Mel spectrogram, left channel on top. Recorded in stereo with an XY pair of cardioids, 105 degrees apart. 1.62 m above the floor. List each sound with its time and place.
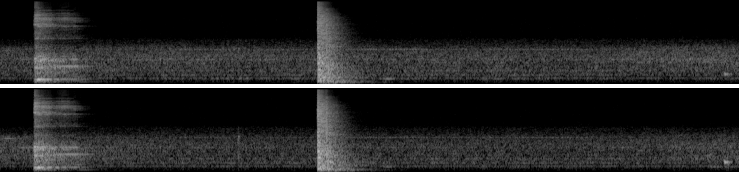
0.3 s cutlery clinking: 65° right, 4.5 m
3.2 s a gunshot: 35° right, 1.5 m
